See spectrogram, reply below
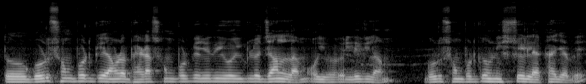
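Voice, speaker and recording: Male teacher, slow and halting. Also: medium pitch, little pitch movement, warm tone. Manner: slow, halting, repeats and translates each phrase. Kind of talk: class lesson explaining English in Bengali.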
